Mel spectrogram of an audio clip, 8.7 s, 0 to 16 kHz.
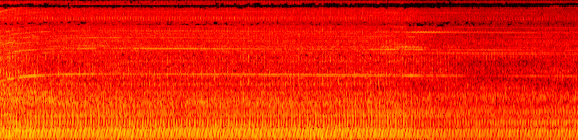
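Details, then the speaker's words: DeWalt D55146 air compressor, 1.6 hp motor, after belt replacement, steady rapid pumping beat about three and a half per second without squeal or slap; normal running, slight air leak noted. "So, but it sounds good. It's back together right. The tension feels like it's right."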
